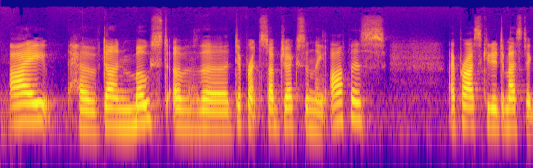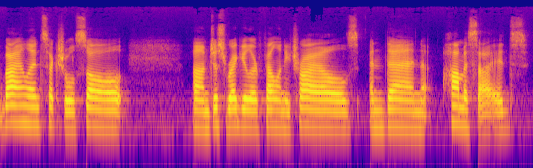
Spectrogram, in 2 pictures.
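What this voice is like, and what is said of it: Muffled voice through a mask. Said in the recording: “wearing a mask. That's why her voice sounds a little muffled.”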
